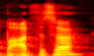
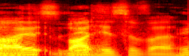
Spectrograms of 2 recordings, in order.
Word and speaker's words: Bodhisattva: And she was like, oh, a Bodhisattva? I was like, that's not how that's pronounced.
